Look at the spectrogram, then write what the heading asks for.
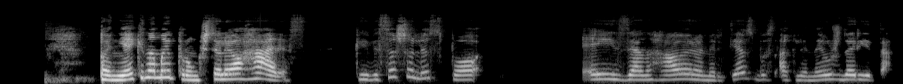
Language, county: Lithuanian, Panevėžys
